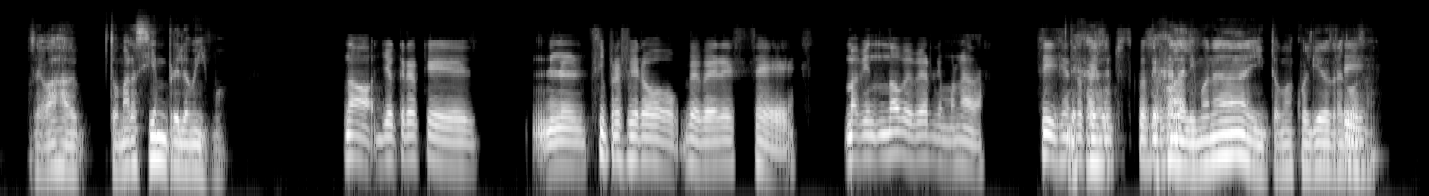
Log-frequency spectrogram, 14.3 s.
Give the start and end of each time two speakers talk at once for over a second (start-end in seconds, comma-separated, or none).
10.6-12.1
